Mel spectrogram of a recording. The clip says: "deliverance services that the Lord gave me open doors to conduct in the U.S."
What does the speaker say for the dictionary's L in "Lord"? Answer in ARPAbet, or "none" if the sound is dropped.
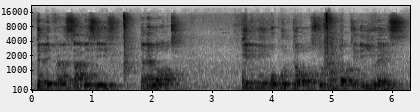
N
